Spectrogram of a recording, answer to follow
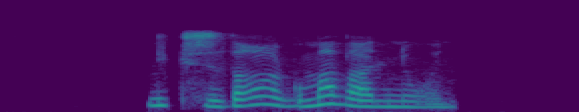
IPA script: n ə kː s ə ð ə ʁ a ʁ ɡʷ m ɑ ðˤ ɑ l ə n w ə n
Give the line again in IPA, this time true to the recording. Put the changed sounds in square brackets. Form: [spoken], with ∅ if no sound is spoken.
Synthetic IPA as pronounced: n ə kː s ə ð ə ʁ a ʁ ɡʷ m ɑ ðˤ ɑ l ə n w ə n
